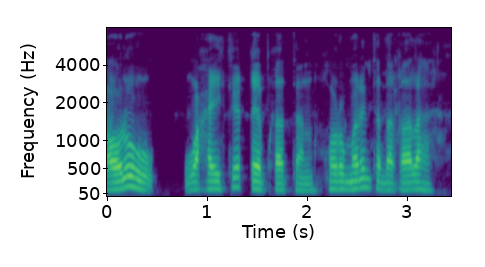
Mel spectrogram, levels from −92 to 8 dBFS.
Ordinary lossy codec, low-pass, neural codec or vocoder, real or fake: none; 7.2 kHz; codec, 16 kHz, 16 kbps, FunCodec, trained on LibriTTS, 50 frames a second; fake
